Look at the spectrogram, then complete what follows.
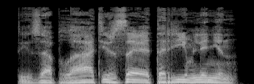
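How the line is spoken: Growled through teeth. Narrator (Russian): прорычал сквозь зубы Артакс

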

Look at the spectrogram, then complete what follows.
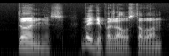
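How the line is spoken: Stern command. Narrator (Russian): строго произнес я

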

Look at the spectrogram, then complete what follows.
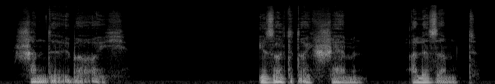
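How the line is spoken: Quiet, dignified. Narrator (German): sagte Levon leise, doch mit großer Würde

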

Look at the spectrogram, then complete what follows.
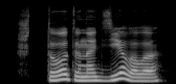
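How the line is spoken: Angry question. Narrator (Russian): Сердито спросила Джезиба

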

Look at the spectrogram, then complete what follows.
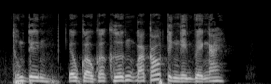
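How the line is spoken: Raised voice. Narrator (Vietnamese): Ngộ cao giọng

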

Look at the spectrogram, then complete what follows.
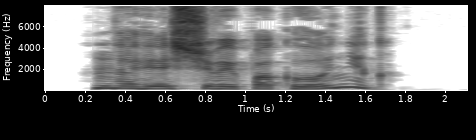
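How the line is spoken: Knowing snort. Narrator (Russian): понимающе хмыкнул Джет

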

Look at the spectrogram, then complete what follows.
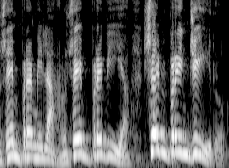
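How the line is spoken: Shouting. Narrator (Italian): gridava

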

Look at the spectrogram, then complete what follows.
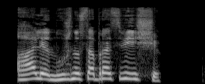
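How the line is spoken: Shouted. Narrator (Russian): крикнула Милена

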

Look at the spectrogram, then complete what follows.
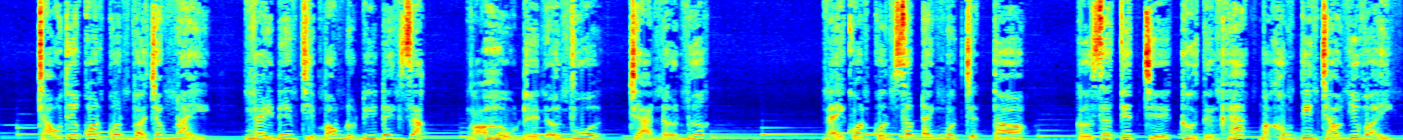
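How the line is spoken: Kneeling near-scream. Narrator (Vietnamese): Hoài Văn quỳ xuống nói như gào

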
